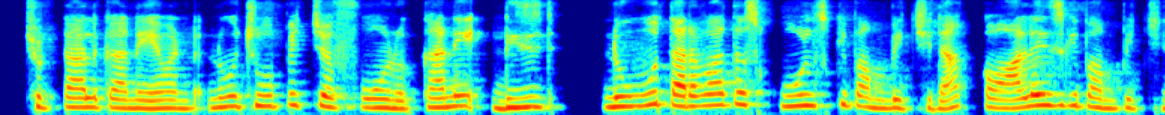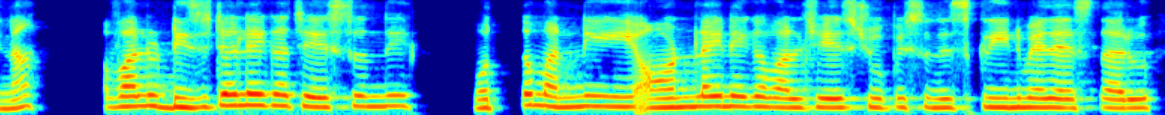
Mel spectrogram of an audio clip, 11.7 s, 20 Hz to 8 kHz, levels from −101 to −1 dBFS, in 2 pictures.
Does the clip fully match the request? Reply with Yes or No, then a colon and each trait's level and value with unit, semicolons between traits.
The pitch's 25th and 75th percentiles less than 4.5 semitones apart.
Yes: average, 2.9 semitones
